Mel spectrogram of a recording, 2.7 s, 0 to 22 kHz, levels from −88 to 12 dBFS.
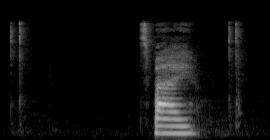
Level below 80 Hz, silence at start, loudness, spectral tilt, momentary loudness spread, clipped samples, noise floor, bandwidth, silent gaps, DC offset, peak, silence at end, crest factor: -78 dBFS; 1.4 s; -23 LUFS; -4 dB/octave; 26 LU; under 0.1%; -80 dBFS; 12 kHz; none; under 0.1%; -8 dBFS; 0.3 s; 22 dB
